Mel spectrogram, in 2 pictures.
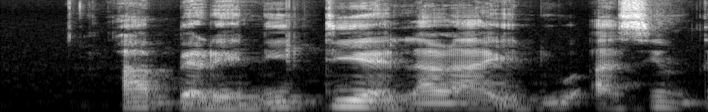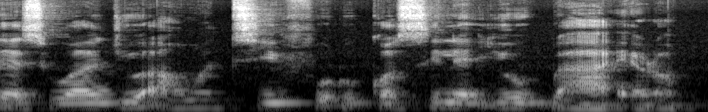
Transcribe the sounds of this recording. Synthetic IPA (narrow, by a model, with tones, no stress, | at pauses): a˧bɛ˨ɾɛ˨nĩ˨˦di˦ɛ˦˨la˨˦ɾa˧ḭ˨lu˨˦ʔa˦˨si˨˦ñ̩˦tɛ˦˨si˨˦wa˦d͡ʒu˦a̰˦˨w̃ɔ̃˧ti˧fo˨ɾu˨˦kɔ˧si˦lɛ˦˨joː˦˨ɡ͡ba˨˦ɛ̰˦˨ɾɔ˨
